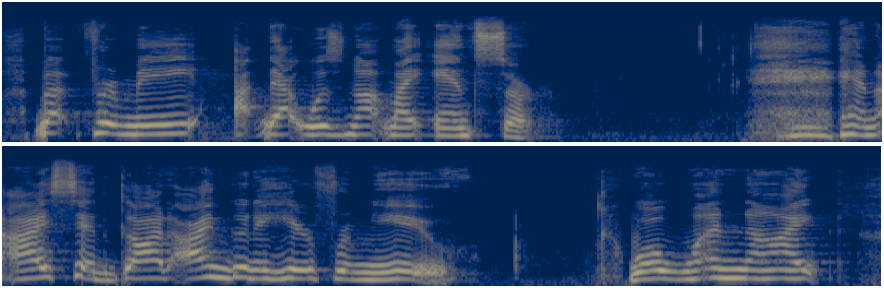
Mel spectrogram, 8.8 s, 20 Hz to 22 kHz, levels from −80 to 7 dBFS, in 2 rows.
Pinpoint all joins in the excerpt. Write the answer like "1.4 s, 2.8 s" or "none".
none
